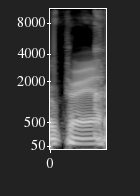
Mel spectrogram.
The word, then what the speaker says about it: Kreia: Is it Kriya or Kreia? In Knights of the Order. – Kreia. Well, I think it's Kreia. Kreia rhymes with Treya.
